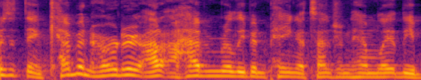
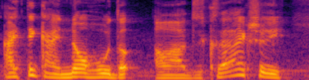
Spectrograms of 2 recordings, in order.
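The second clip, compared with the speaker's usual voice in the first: ordinary talk, nothing marked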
